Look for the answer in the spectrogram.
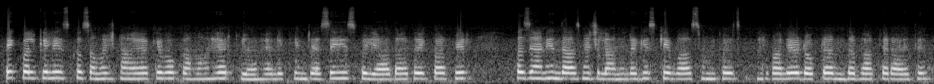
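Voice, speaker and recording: A woman narrating a romance audio novel in a steady, matter-of-fact reading. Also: high-pitched. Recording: dull lo-fi with faint hiss.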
